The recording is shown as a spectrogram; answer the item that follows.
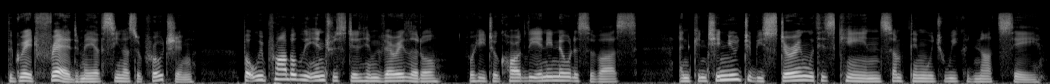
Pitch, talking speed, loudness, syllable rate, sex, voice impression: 155 Hz, 210 wpm, -21 LUFS, 6.0 syllables/s, female, feminine, slightly middle-aged, intellectual, elegant, slightly strict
